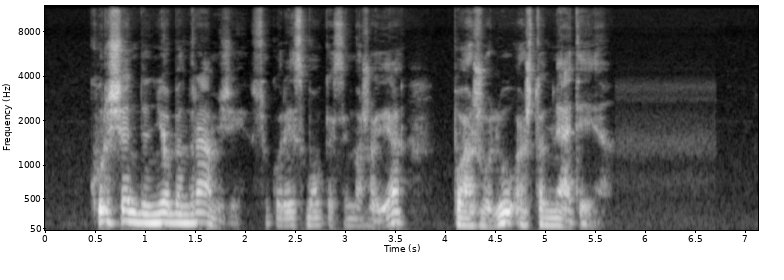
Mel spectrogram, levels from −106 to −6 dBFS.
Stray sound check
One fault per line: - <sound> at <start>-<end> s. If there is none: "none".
none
